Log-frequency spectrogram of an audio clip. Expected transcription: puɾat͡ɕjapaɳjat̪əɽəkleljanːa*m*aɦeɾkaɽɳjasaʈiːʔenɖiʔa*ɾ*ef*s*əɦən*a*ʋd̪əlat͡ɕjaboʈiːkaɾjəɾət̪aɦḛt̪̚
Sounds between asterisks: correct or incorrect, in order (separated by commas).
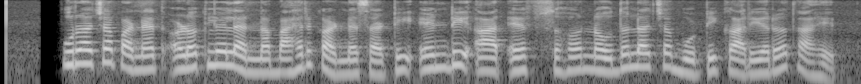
incorrect, correct, correct, incorrect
